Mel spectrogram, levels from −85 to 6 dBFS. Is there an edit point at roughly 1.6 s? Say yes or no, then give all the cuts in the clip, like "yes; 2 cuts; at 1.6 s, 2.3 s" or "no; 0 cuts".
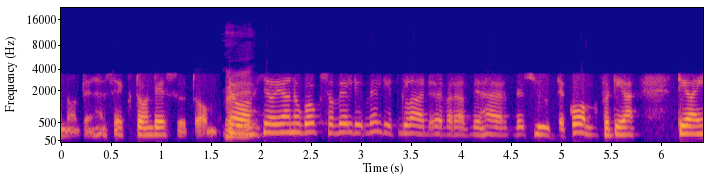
yes; 2 cuts; at 1.6 s, 5.4 s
